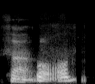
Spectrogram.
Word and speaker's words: ث: اس کا تلفظ یہ ہے کہ وہ جو سین اور صاد تھے اس میں ایک سیٹی کی آواز تھی, سا سو, لیکن یہ جو تیسرا حرف ہے, حرف ثا ہے, اس میں سیٹی کی آواز نہیں ہے.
